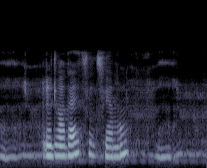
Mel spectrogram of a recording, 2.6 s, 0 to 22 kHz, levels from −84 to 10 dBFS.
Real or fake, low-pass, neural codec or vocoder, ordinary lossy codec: fake; 7.2 kHz; autoencoder, 22.05 kHz, a latent of 192 numbers a frame, VITS, trained on one speaker; none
